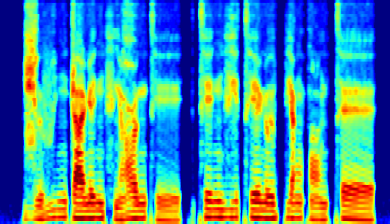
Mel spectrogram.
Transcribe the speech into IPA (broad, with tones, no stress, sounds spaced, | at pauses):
ʑ ø˨ v i˦ ŋ ʈ a˦ ɳ e˦ ŋ fʲ ẽ˨ ʕ ø˦ ŋ t̪ʰ e˨ | t̪ʰ e˦ ŋ vʲ e˦ t̪ʰ e˦ ɳ ø˦ pʲ ɛ˦ ŋ tˤ ĩ˨ ŋ t̪ʰ ɛ˦˨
